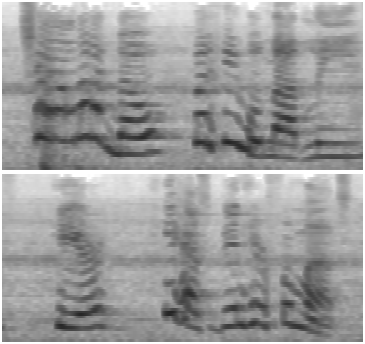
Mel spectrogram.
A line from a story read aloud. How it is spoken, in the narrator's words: She chuckled and said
